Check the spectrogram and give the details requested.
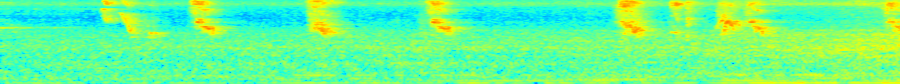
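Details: House sparrow giving short, high chirps in quick bursts, about one or two a second, some doubled, over a steady low hum.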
